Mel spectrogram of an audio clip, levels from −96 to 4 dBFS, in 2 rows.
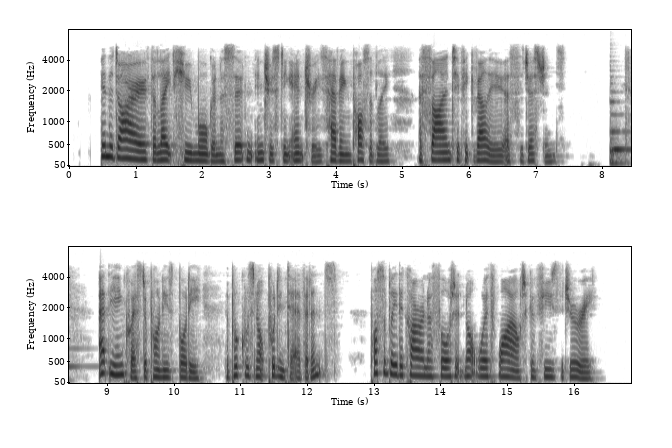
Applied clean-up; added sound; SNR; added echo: none; Bowed string instrument; 12 dB; none.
